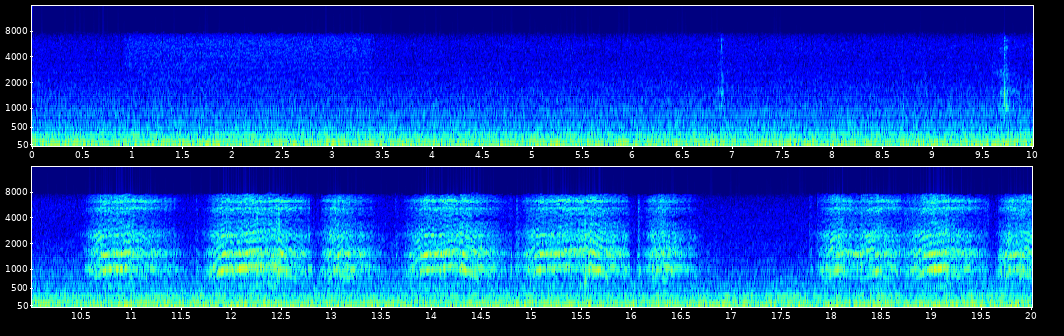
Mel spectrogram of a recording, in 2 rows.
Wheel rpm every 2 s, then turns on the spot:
0, 0, 0, 0, 0, 50, 50, 60, 10, 60.
none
